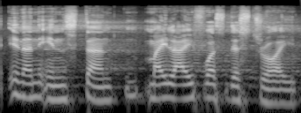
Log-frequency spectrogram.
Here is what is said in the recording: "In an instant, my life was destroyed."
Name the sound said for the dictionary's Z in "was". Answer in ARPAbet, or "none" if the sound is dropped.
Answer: S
